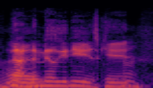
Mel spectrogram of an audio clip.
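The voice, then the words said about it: Imitates another person's voice. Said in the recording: “you're really good at that impression”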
